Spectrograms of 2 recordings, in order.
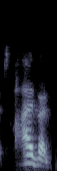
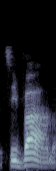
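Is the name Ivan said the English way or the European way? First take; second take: English; European. First: The name is said the English way. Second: The name is said the European way. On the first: The speaker calls it wrong. "we're like, it's Ivan, it's Ivan" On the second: The speaker calls it right. "this guy's European. It's Ivan"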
